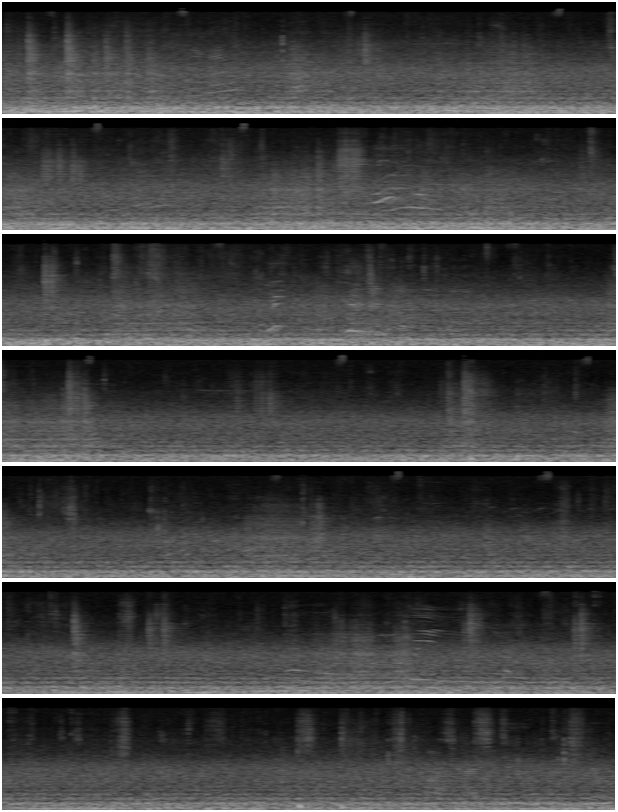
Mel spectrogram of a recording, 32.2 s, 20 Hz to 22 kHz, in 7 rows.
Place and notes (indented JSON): {
  "title": "boat dock and passing train, Vienna",
  "date": "2011-08-17 19:20:00",
  "description": "squeaking gate on a boat dock and a passing train behind",
  "latitude": "48.22",
  "longitude": "16.42",
  "altitude": "159",
  "timezone": "Europe/Vienna"
}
